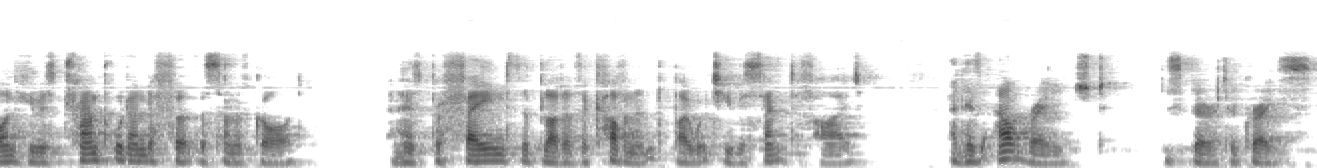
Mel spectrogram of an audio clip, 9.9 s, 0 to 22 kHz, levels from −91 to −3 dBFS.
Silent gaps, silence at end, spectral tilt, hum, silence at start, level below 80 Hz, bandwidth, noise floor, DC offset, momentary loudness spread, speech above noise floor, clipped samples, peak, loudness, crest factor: none; 0 s; -3.5 dB/octave; none; 0 s; -64 dBFS; 7.4 kHz; under -90 dBFS; under 0.1%; 11 LU; over 55 dB; under 0.1%; -12 dBFS; -35 LUFS; 22 dB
